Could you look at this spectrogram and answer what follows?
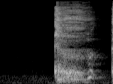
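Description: A single harsh, deep cough burst with a barking quality, followed by the start of another.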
